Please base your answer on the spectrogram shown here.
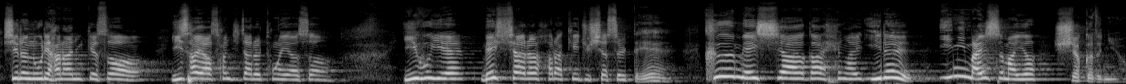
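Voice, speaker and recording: In a church sanctuary, a man preaches as pastor with a very high voice, lively intonation, and normal speed, emphatic and often calling out to the congregation. Long church hall reverb fills the recording.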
